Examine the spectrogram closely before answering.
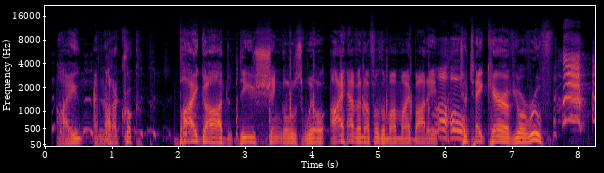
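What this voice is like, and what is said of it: Richard Nixon impression. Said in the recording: “Richard Nixon.”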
